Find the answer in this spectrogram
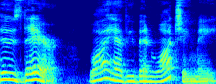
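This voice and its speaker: In a put-on character voice, a female-sounding speaker hisses at a medium pitch and a very slow pace. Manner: hissing, suspicious.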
